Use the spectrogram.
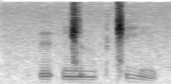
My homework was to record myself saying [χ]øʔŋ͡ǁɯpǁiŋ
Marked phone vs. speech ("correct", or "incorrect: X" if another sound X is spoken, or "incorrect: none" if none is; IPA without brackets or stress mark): incorrect: ʔ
